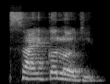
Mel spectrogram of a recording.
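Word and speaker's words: psychology: किंवा मी बोलायला गेले सायकोलॉजी, सायकोलॉजी स्पेलिंग चालू होते P वर, मग P कुठे गायब झाला.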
